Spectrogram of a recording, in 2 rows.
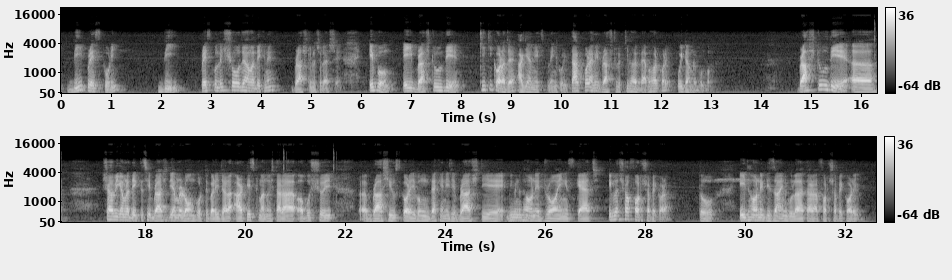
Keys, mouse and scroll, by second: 2.2 b, 16.1 click, 20.7 click, 22.0 click, 26.7 scroll down 1, 27.4 scroll down 1, 28.2 scroll down 1, 29.2 scroll down 1, 30.6 scroll down 1.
